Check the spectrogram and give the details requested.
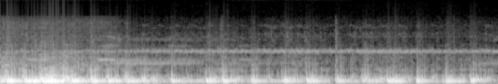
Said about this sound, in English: Gentlemen, that sound is caused by the heartbeats of all the people on board the ship. Dr. McCoy will use this white sound device to mask out each person's heartbeat so that it will be eliminated from the sounds we are hearing.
